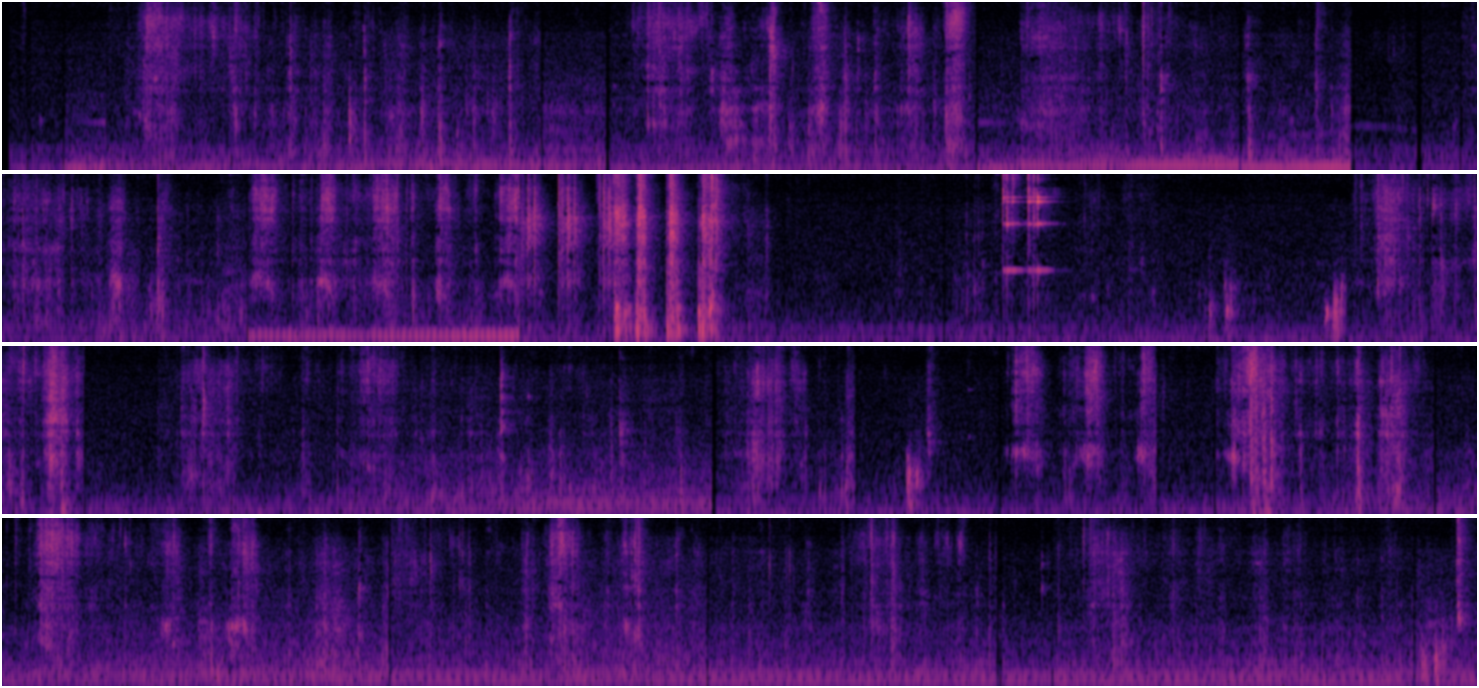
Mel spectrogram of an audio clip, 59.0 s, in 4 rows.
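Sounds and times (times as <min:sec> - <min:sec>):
crunchy bites and chewing: 0:39.5 - 0:59.0.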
